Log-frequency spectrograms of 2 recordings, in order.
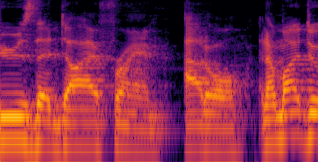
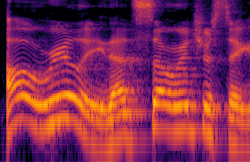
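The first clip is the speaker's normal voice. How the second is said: high, swooping supplicating tone; over-eager, high-pitched pleaser; people pleasing; 7 semitones higher than usual. Shown as a demonstration. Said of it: "supplicating, people pleasing kind of tonality".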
